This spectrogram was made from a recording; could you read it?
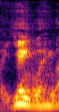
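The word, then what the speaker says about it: Yuengling: Yep, a Yingling.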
